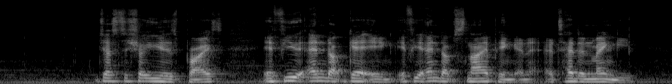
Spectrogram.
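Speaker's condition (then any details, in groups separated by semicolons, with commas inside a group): No condition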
